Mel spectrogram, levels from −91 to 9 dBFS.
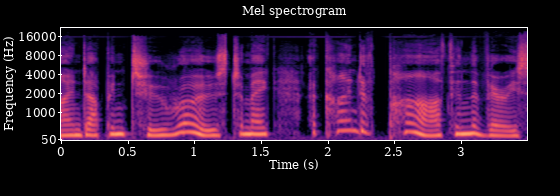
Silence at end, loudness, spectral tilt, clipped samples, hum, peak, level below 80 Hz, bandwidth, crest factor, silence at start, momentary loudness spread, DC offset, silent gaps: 0 s; -20 LUFS; -4.5 dB/octave; under 0.1%; none; -8 dBFS; -64 dBFS; 16.5 kHz; 12 dB; 0 s; 9 LU; under 0.1%; none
